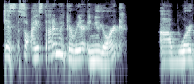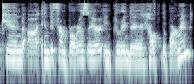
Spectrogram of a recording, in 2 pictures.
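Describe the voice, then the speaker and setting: A woman's voice: mid-range voice, unhurried, a bit bright, low-quality recording. A woman from the Dominican Republic, a nonprofit program officer, answering interview questions earnestly with many ums and uhs.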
